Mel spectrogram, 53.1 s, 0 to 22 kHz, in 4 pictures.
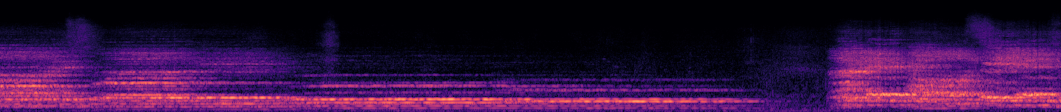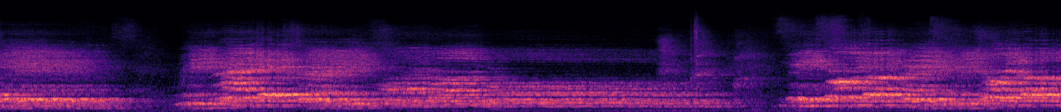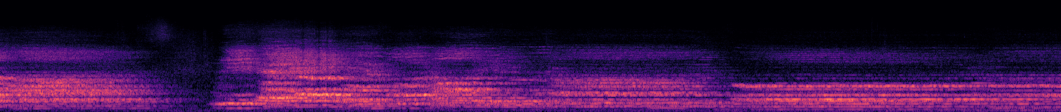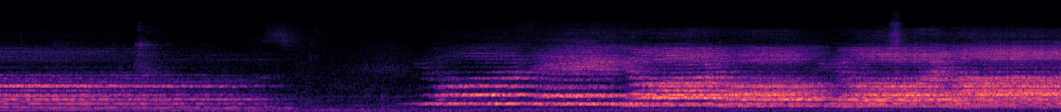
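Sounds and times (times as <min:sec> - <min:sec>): mixed choir singing: 0:00.0 - 0:53.0.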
